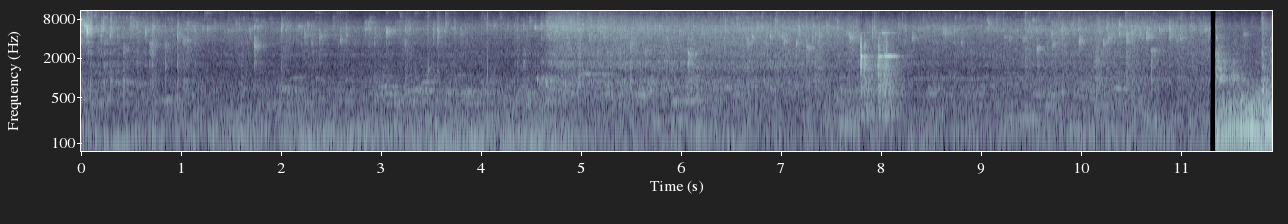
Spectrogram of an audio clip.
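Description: Chopped garlic, ginger and green chilli frying in hot oil in an aluminium frying pan for a tadka: a steady sizzle that grows a little louder about four and a half seconds in, with one brief knock near eight seconds.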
